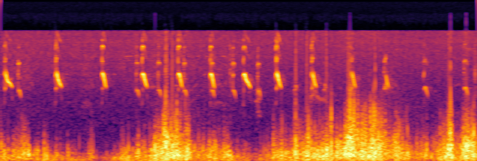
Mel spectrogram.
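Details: Red-necked phalaropes, shown copulating, give short, sharp, high call notes in a quick, uneven series of several per second, over a steady low rumble of wind or water.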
